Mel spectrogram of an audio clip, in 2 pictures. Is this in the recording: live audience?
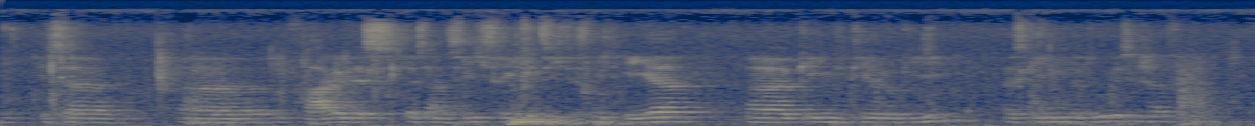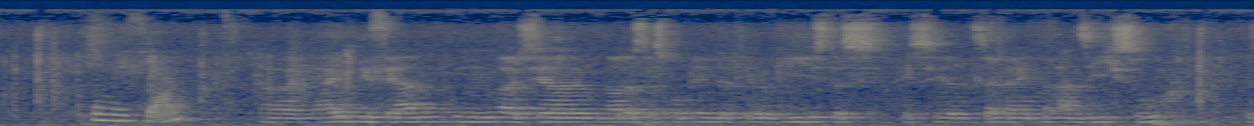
yes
